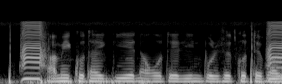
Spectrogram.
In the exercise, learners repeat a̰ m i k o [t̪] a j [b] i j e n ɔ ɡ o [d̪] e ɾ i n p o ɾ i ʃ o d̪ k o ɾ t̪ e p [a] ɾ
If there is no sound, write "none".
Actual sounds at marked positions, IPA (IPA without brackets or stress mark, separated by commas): t̪ʰ, ɡ, t̪, a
